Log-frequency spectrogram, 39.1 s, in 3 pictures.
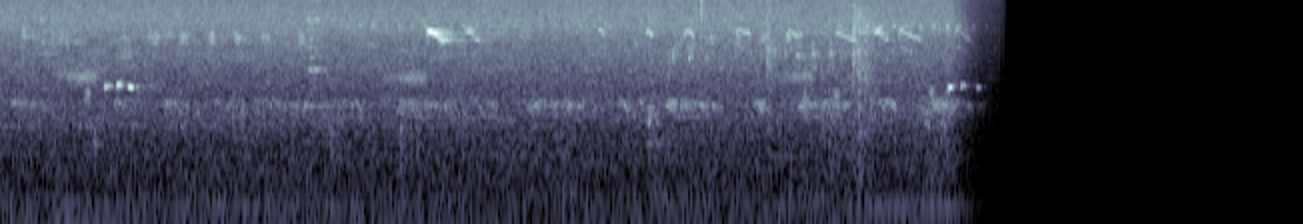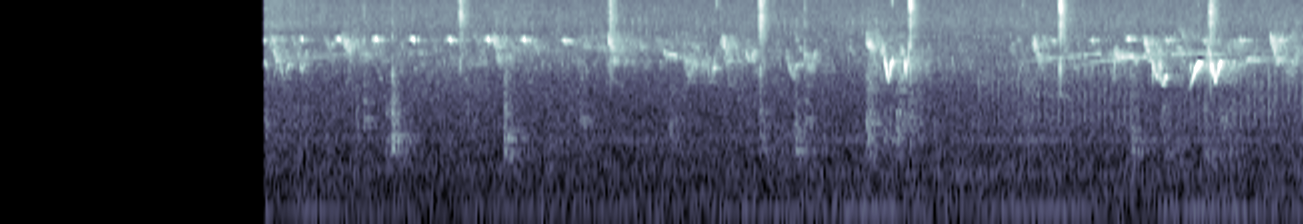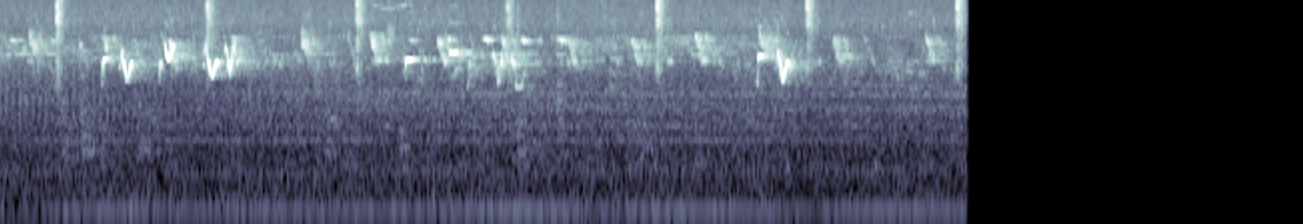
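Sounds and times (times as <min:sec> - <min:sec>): low steady hum: 0:00.0 - 0:09.6, 0:15.7 - 0:35.7
wild birds chirping: 0:00.0 - 0:09.8, 0:15.7 - 0:35.7.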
